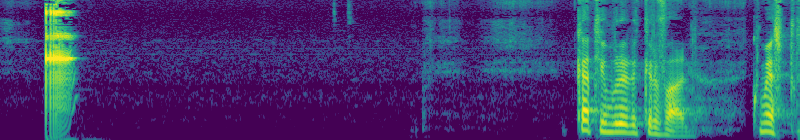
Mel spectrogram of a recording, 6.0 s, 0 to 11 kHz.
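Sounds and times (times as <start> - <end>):
glasses clinking in a toast: 0.4 - 0.6
speech: 4.4 - 5.9.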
